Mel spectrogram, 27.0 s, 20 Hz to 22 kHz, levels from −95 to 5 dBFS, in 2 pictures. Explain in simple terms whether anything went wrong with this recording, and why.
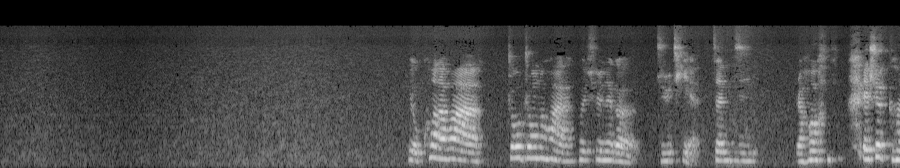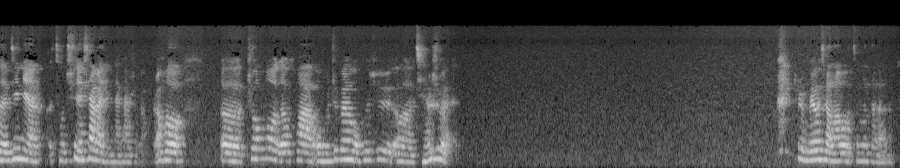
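Bits of the speech briefly sound swallowed and faint at 15.5 to 15.83 s, 16.28 to 16.4 s and 20.27 to 20.39 s. This is speech cut by the noise suppressor, which mistook these quiet moments for the background room noise and turned them down along with it.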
